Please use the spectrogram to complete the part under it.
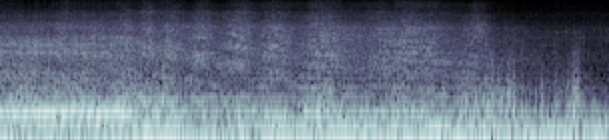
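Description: A quad bike engine revs hard as it climbs a dirt slope.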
